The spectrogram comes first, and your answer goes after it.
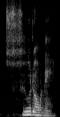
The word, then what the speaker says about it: pseudonym: He chose Sue Denim because it sounds like the word pseudonym.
